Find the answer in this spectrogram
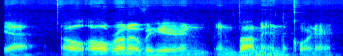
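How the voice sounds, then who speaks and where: A man's voice: low-pitched, steady tone, normal speed, darkish tone, low-quality recording. A man chatting casually as a player in a tabletop role-playing game.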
